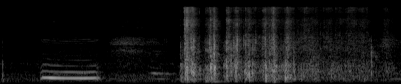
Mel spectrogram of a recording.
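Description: A short hummed "mm" from a person, then about two seconds of quick, irregular clicking and rustling close to the microphone.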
